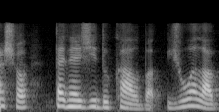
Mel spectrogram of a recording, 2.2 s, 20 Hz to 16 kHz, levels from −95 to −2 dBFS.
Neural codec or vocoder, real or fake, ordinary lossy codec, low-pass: codec, 16 kHz, 0.7 kbps, FocalCodec; fake; MP3, 48 kbps; 7.2 kHz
